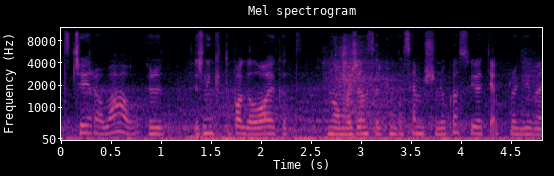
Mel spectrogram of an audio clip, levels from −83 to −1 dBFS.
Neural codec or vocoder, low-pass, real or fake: none; 10.8 kHz; real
